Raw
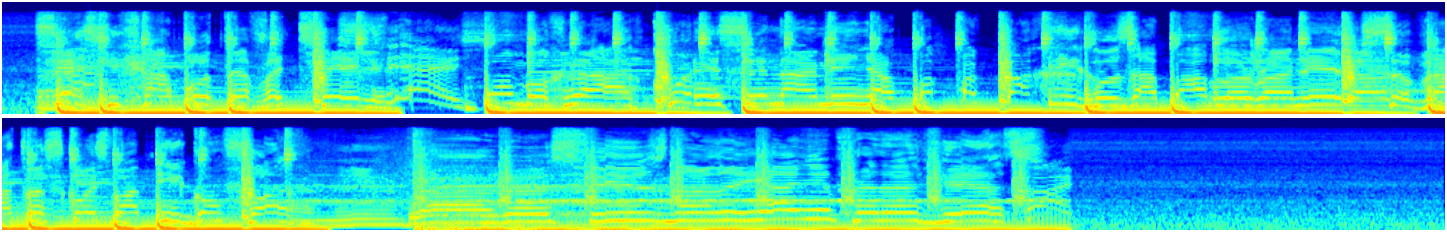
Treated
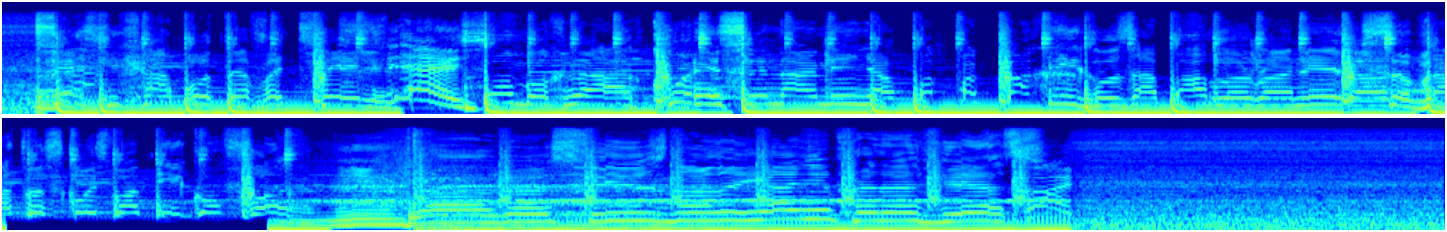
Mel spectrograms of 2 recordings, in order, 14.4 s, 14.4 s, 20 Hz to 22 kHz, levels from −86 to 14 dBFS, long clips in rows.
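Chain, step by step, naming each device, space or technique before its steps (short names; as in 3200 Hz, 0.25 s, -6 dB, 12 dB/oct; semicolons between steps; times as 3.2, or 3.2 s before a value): serial compression, peaks first (compressor, threshold -25 dBFS, peak gain reduction 12.5 dB; compressor 2.5:1, threshold -29 dBFS, peak gain reduction 5 dB); 7.24–8.56 steep high-pass 470 Hz 48 dB/oct; gain -1.5 dB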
